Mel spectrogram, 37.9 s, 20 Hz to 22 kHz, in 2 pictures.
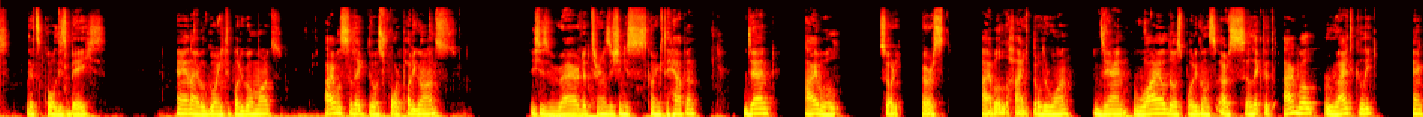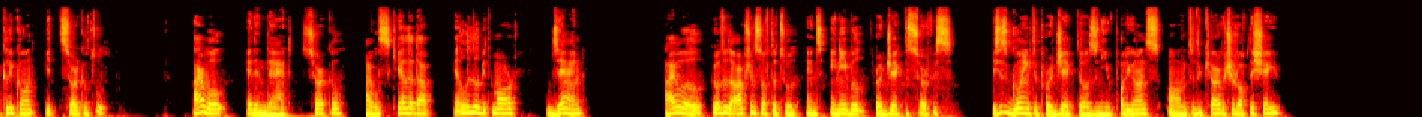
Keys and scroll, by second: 0.0-1.6 typing.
